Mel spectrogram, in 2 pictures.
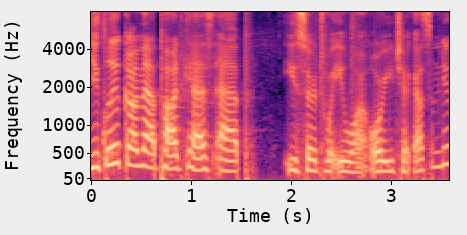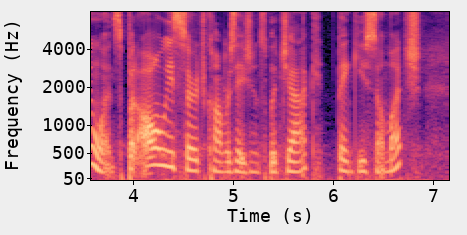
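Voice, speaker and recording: A woman of medium pitch speaks loudly at a fairly quick pace with lively intonation, the sound dry and close with no echo. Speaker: podcast co-host. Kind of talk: casual chat.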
